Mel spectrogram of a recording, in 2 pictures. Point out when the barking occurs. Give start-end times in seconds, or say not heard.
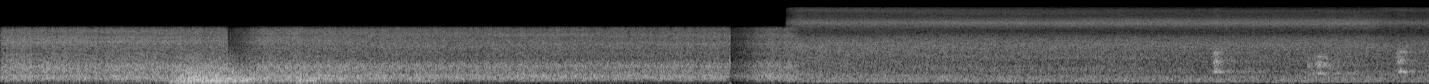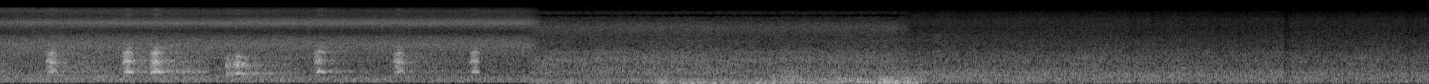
12.1-19.1.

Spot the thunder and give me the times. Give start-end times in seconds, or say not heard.
1.1-4.4, 20.9-23.6.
